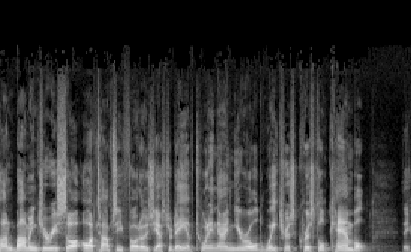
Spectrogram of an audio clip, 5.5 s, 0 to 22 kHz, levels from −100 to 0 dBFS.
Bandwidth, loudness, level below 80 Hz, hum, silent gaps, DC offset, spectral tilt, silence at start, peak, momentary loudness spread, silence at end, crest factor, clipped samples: 15 kHz; -21 LUFS; -58 dBFS; none; none; under 0.1%; -3.5 dB/octave; 0 s; -2 dBFS; 7 LU; 0 s; 18 dB; under 0.1%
